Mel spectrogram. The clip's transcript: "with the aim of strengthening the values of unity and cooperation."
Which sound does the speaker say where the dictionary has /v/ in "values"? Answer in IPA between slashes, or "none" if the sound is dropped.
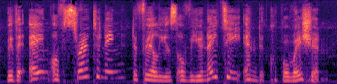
/f/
